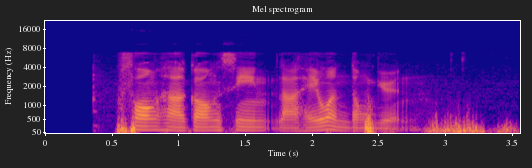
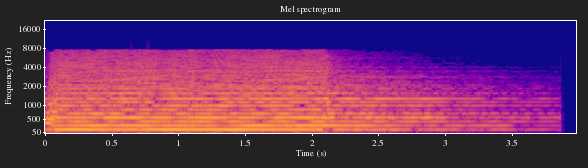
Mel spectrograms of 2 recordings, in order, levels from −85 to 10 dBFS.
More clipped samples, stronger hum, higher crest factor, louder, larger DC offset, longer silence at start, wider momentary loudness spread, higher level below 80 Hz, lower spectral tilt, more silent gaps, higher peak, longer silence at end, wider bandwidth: neither; neither; first, 18 dB vs 8 dB; second, -21 LUFS vs -10 LUFS; neither; first, 0.55 s vs 0 s; second, 10 LU vs 17 LU; first, -32 dBFS vs -42 dBFS; about the same, -6.5 dB/octave vs -6 dB/octave; neither; about the same, -2 dBFS vs -4 dBFS; second, 0 s vs 0.2 s; second, 7.2 kHz vs 8 kHz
